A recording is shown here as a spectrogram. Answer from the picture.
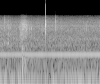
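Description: Two sharp clicks about a second in, the flashlight's tail switch being pressed to turn it on, over a steady high-pitched hum and low rumble.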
